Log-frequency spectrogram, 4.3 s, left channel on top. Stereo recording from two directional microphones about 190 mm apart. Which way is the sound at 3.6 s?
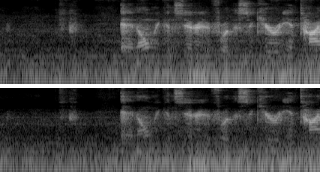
5° right (ahead or behind).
